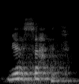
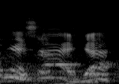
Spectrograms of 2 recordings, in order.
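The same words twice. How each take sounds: First: Higher, rising and offhand; quick mock brush-off. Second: Higher, slow and soft, dismissive; mocking drawled brush-off. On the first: Preacher repeats the careless man's shrug, brisker. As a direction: toss it off lightly. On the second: Preacher mocks a careless man, slow and dismissive. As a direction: drag it out like it's nothing.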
